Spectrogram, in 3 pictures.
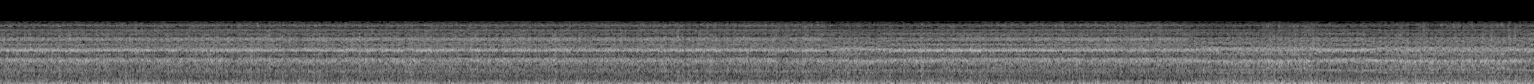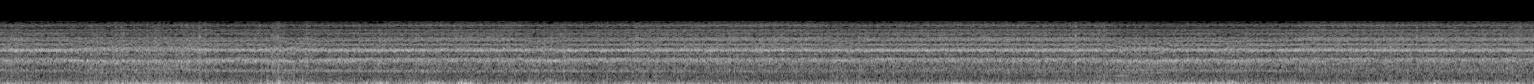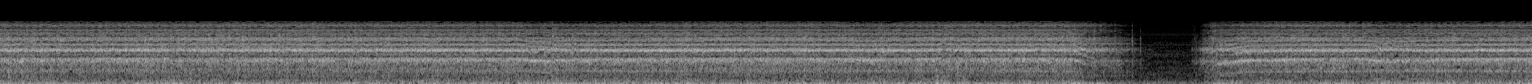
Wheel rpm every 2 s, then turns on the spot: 160, 160, 160, 160, 160, 160, 160, 160, 160, 160, 160, 160, 160, 160, 160, 160, 160, 160, 160, 160, 130, 80, 160.
none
